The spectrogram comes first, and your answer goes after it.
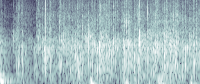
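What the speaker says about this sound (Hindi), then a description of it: "तो चलिए जी एक बार जोड़ा ताली होनी चाहिए" An audience at a film trailer launch event claps together, a busy patter of many hands with distinct sharper claps standing out, fairly close and filling the short stretch.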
